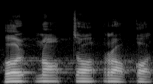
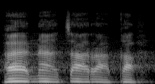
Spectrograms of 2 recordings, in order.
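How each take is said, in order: First: The vowels are pronounced as 'o'. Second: The vowels are pronounced as 'a'. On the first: This is the eastern Javanese reading. "Taling tarung dadi o" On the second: This is the original Banyumasan reading. "Tapi asline aksara ora ono coroko"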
